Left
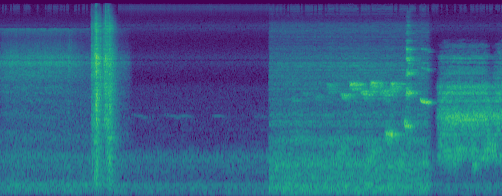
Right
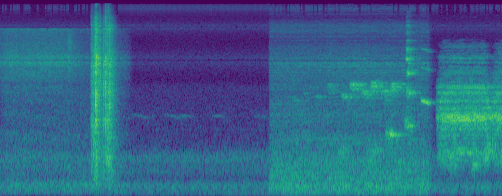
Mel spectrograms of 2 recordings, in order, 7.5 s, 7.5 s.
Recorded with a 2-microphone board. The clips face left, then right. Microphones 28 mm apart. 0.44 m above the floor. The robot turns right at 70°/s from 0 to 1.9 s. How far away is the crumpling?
About 0.5 m.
